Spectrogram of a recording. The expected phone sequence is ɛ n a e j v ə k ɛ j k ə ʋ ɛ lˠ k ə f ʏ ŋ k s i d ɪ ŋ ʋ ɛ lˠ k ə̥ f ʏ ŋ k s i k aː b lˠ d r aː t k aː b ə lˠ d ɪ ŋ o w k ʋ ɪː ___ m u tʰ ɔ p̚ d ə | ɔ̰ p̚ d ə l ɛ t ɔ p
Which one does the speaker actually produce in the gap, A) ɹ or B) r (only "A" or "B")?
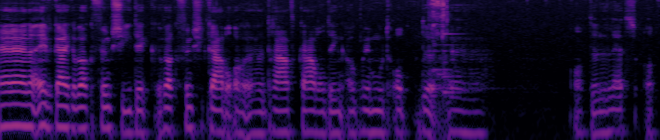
A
